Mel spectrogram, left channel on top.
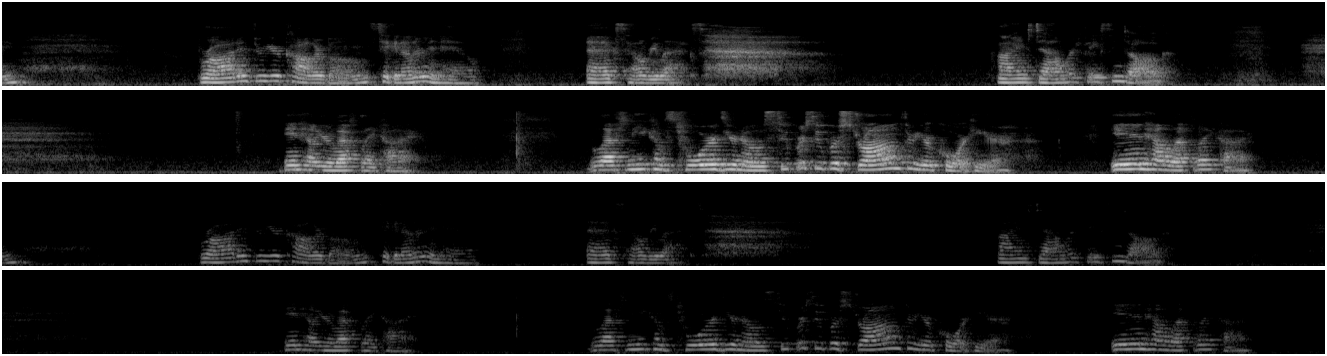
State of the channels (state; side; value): quieter; right; 16.9 dB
